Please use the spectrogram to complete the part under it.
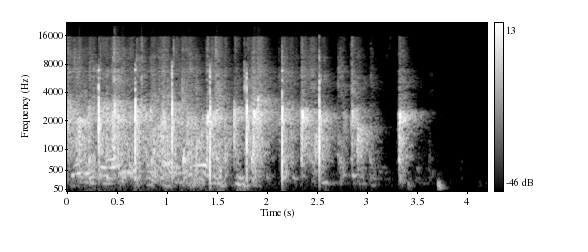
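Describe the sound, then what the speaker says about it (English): A university startup class applauds a team with a scattered round of clapping and cheering voices. The individual claps are distinct and moderately loud, then thin out and stop. "So give another round of applause."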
